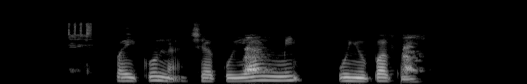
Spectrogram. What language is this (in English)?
Yauyos Quechua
